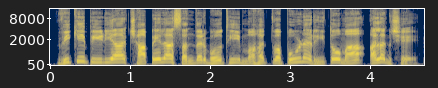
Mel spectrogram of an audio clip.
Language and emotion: Gujarati, neutral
